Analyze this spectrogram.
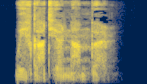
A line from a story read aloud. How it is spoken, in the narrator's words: it hissed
